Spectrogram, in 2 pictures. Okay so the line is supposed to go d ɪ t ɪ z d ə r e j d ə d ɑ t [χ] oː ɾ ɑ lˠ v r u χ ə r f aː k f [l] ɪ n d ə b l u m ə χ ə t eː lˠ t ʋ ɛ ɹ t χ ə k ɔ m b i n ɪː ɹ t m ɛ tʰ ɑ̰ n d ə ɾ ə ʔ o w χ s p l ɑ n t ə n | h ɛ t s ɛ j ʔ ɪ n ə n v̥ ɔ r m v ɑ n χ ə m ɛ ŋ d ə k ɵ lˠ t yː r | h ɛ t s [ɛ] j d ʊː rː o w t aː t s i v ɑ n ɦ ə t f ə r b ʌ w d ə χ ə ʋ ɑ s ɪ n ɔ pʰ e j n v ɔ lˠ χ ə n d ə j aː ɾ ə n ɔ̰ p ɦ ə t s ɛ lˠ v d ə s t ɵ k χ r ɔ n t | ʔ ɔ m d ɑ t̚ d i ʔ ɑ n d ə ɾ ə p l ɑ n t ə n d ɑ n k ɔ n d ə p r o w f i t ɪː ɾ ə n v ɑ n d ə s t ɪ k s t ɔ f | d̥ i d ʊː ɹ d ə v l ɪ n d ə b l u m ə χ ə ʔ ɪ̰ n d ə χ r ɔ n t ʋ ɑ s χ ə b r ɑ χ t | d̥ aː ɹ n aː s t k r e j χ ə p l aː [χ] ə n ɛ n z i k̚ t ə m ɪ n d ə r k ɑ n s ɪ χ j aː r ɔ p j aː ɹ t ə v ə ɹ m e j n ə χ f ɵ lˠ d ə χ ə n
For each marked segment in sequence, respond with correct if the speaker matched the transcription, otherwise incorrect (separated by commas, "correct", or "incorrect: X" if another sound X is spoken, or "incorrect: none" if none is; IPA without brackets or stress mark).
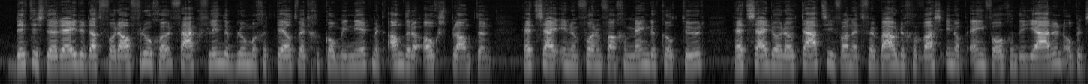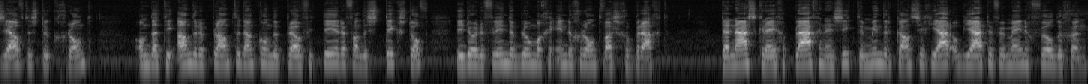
incorrect: f, correct, correct, correct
